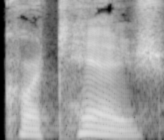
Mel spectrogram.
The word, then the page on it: cortege: American English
